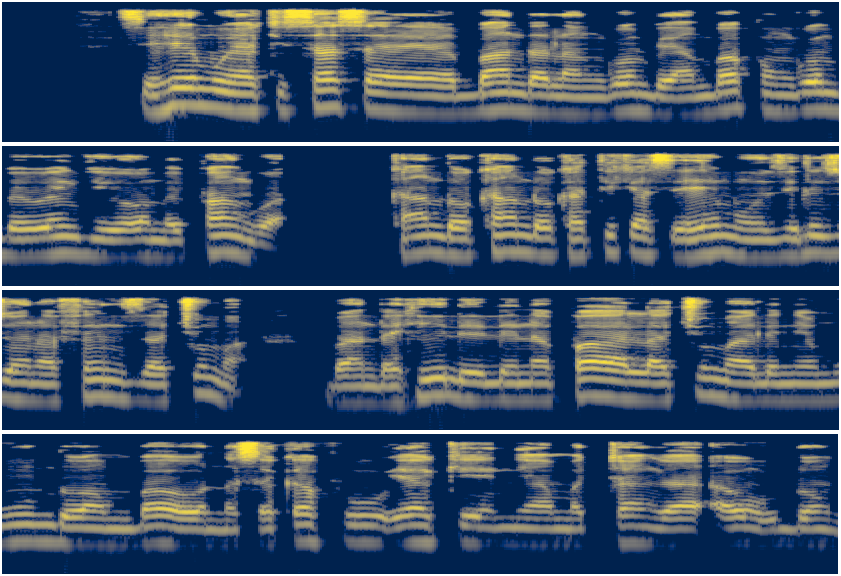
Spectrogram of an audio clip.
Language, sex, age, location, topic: Swahili, male, 25-35, Wajir, agriculture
